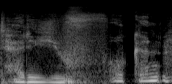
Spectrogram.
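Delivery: soft, grumbled mutter under the breath. Finding the mushrooms outside interfered with, muttering at Teddy under the breath. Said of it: "I just mutter under my breath".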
